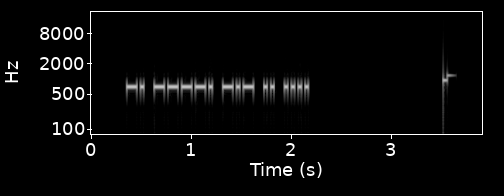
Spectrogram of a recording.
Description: Morse code, heard as a keyed tone, about 36 wpm, 700 Hz. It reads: N9KIH
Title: USA Call Signs - 5 Characters - 3x Character Spacing - 35wpm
